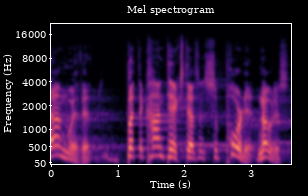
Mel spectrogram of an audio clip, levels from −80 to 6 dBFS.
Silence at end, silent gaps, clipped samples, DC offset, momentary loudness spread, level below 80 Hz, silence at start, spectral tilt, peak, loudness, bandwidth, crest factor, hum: 0.05 s; none; under 0.1%; under 0.1%; 12 LU; -62 dBFS; 0 s; -4 dB/octave; 0 dBFS; -20 LUFS; 15.5 kHz; 20 dB; none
